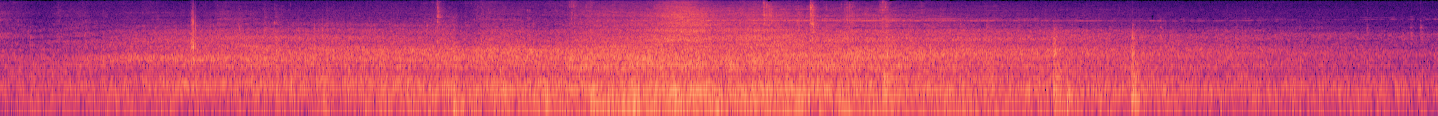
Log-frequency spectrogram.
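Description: A road vehicle passing by: a broad rushing noise with a low rumble that swells over several seconds, peaks about halfway through and fades away again. A few faint clicks sound along the way.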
